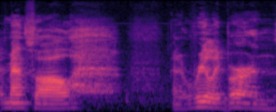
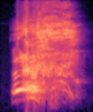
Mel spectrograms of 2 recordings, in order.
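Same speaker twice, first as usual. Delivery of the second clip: loud sudden sneeze; big sneeze; 26 dB louder than usual. Real, not acted. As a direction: sneeze hard mid-sentence. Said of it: "those were big sneezes".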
